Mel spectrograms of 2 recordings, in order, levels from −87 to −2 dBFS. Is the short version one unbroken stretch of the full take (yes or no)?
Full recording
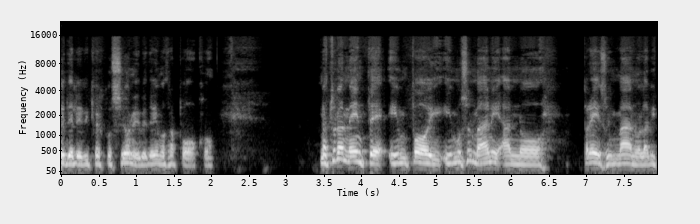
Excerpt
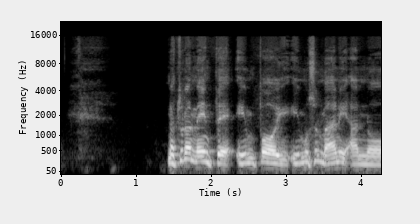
yes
